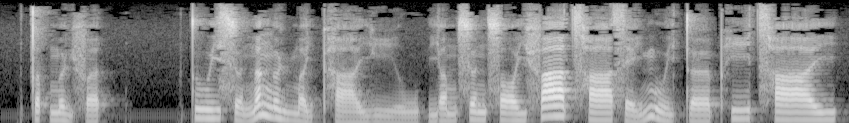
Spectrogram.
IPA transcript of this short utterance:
t̪ɐ˨p̚mɵ˨˩ɥfɐ˨˥t̚ | t̪uː˧jsɵ˨˥n ɐ˥ŋɵ˧ɥmɐ˨˥j pʰaː˨˧jiː˨w | jɐ˨˧msɵ˧n sɔː˧j faː˥ t͡sʰaː˧se˨˥jmuː˨j t̪œː˧pʰiː˥t͡sʰaː˥j

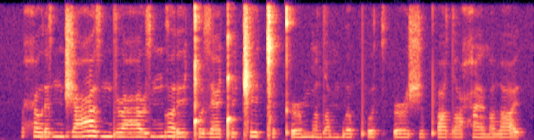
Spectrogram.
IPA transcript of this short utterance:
ħʊ ɾəznd͡ʒəʕʌz ndə˞ʕə˞zŋɡʌ ɾɪ ǃʊzæǃɪǁɪ ǀɪkʼə˞ mbə̃dˤʌmbə pʼʊt͡sʼə˞ ʃəpʼʊ dˤə˞ħæ̃ ɳɪðˤɪ

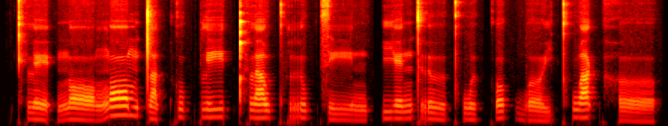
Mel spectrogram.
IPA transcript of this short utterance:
kʰle˨˩ʔnɔː˨˩ ŋɔː˥˩mta˨˩t̚ ku˥˩k̚pliː˥˩t̚pʰla˥˩w kʰru˥˩k̚si˧n | je˦˥ntrɯː˨˩kʰwɯ˨˩k̚ ʔo˥˩k̚bɤː˩˦j kʰwa˦˥k̚ hɤː˨˩

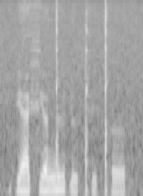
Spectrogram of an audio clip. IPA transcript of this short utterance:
pʲæ˦ fʲœ˦ŋ͡ǃʉ˦ ɗʉ˨ǃʰy˨ǃʰɵ˦

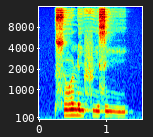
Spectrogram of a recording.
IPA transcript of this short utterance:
sõɳifizi

